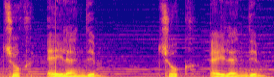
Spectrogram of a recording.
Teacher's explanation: On entend ce léger y à la place du g avec l'accent circonflexe à l'envers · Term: g mouillé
